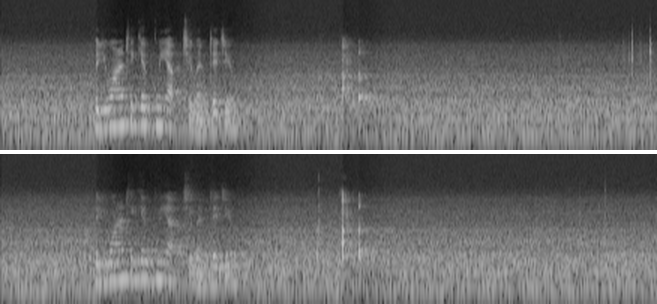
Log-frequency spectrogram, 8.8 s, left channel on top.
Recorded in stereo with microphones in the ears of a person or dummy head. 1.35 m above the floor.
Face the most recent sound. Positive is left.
turn(degrees=-50)  # may be behind; listen again after turning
